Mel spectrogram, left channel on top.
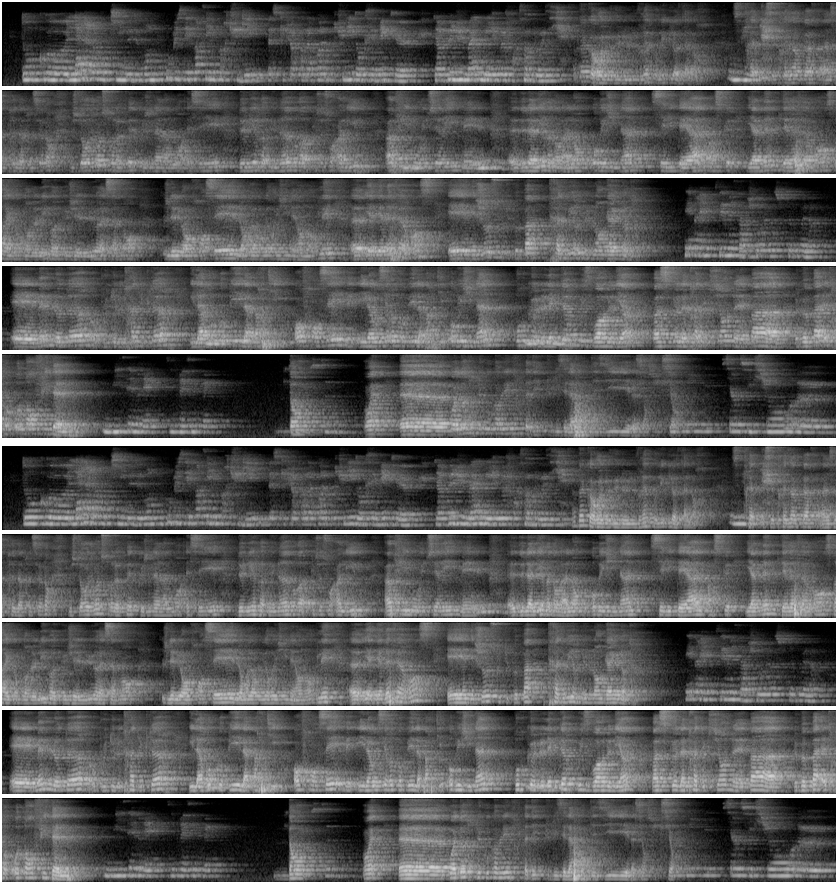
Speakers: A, on the left; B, on the right.
A: Donc euh, là, la langue qui me demande beaucoup plus d'efforts, c'est le portugais, parce que je suis en train d'apprendre le portugais, donc c'est vrai que j'ai un peu du mal, mais je me force un peu aussi. <laughs>
B: Ah, D'accord, une, une- une vraie polyglotte alors.
A: Oui.
B: C'est très, c'est très, impar- euh, c'est très impressionnant. Mais je te rejoins sur le fait que généralement, essayer de lire une œuvre, que ce soit un livre, un film
A: Mhm.
B: ou une série, mais
A: Mhm.
B: euh, de la lire dans la langue originale, c'est l'idéal parce que il y a même des références, par exemple dans le livre que j'ai lu récemment. Je
A: Mhm.
B: l'ai lu en français, en langue d'origine et en anglais. euh, Il y a des références et il y a des choses que tu peux pas traduire d'une langue à une autre.
A: C'est vrai, c'est vrai ça, je te rejoins sur ce point-là.
B: Et même l'auteur, ou plutôt le traducteur, il a recopié
A: Mhm.
B: la partie en français, mais il a aussi recopié la partie originale pour
A: Mhm.
B: que le lecteur puisse voir le lien, parce que la traduction n'est pas, ne peut pas être autant fidèle.
A: Oui, c'est vrai, c'est vrai, c'est vrai.
B: Donc,
A: Je te rejoins sur ce point-là.
B: ouais. Euh, quoi d'autre du coup comme livre? T'as dit que tu lisais la fantasy et la science-fiction.
A: Oui, science-fiction, euh,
